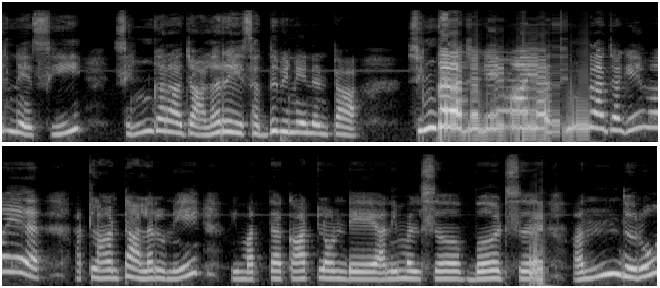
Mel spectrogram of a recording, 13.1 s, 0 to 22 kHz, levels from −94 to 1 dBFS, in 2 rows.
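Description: New audio is likely arriving too seldom, so the software keeps replaying a short buffer of about 10 ms and skips real speech in between. The speech then picks up robotic sound from repeated short buffers, a rigid metallic buzz at 100 Hz that loosely tracks the speech. It first appears from 4.36 to 5.88 s, with roughly seventy percent of the time filled by repeats, and again from 11.83 to 12.14 s, with about half repeated.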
